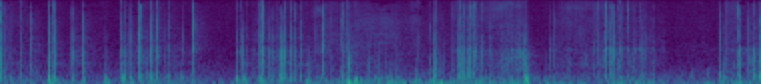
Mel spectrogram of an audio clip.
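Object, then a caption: Hollow plastic anatomical figure. Long nails tap and scratch the back of a white plastic acupuncture figure. The result is a dense run of sharp, dry clicks mixed with scraping and crackling that cover the range from low thumps to bright highs. The hits come in uneven bursts.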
